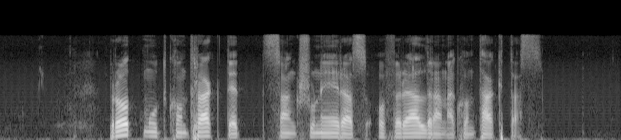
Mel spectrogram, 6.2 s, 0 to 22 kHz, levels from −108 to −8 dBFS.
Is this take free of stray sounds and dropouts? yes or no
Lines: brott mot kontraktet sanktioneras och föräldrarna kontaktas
yes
